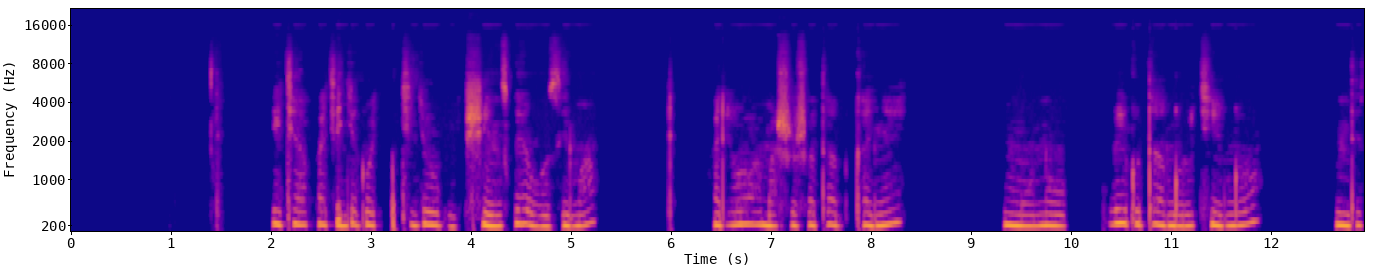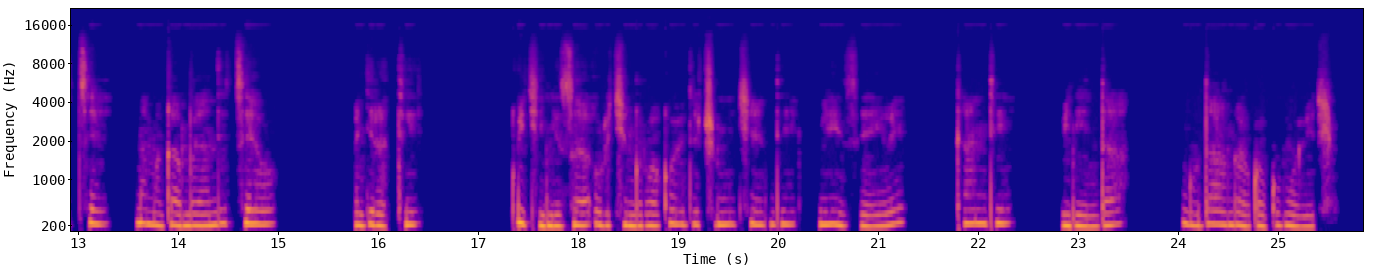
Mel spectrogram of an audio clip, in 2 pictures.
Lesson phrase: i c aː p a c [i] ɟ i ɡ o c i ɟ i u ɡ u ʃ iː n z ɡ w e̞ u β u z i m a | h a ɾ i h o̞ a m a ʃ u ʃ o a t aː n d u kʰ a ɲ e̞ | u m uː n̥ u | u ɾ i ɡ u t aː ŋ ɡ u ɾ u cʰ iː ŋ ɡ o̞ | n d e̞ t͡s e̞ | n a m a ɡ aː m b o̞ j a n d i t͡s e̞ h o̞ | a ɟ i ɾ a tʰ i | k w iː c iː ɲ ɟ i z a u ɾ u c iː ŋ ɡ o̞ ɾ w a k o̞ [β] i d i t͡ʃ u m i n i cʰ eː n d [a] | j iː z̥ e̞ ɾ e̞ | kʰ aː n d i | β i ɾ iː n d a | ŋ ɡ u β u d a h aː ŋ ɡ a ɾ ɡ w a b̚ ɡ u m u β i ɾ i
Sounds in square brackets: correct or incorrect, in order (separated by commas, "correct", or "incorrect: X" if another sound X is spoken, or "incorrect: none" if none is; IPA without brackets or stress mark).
correct, incorrect: v, incorrect: i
